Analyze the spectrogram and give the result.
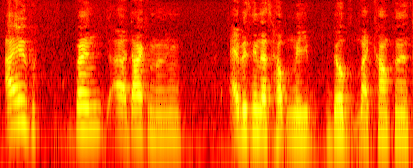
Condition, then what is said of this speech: Stuttering. So that is my way to not stutter in the next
